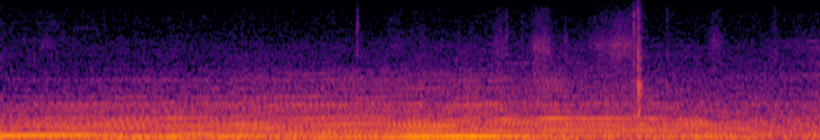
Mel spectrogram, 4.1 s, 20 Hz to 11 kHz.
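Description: A 2022 Mercedes-Benz S500 sedan with EQ Boost accelerates from a stop on a road, its engine note rising steadily and rumbling loud and close, with slowly climbing tones and a brief rev spike.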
